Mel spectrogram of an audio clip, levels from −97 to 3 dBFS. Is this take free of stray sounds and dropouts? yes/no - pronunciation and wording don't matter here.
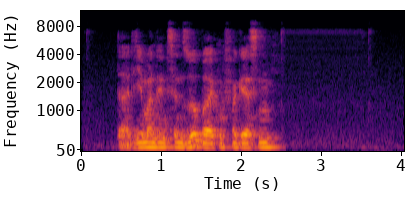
yes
